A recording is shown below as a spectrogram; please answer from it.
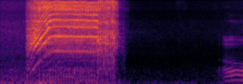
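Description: A subcompact impact wrench runs a fastener down in one loud, steady whine of just under a second, then quiets before the motor spins up again at the end.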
